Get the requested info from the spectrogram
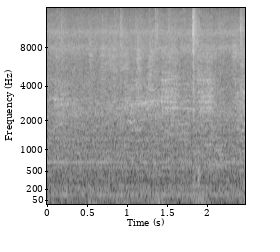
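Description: Electric air blower of an inflatable bounce house running steadily, a constant whir with a low hum.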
